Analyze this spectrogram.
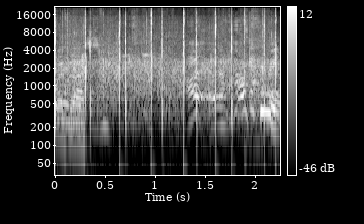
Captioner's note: applause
